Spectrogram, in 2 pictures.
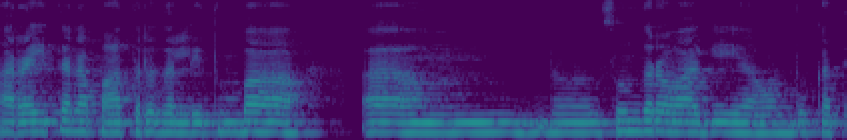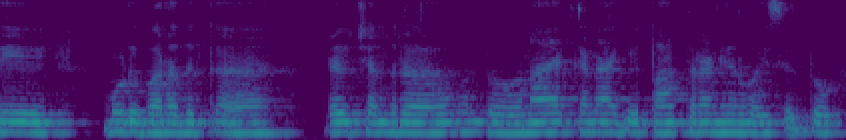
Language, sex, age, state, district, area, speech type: Kannada, female, 45-60, Karnataka, Koppal, rural, spontaneous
